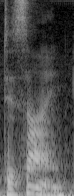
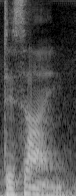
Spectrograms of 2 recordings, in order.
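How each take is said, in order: No difference in how they are said.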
